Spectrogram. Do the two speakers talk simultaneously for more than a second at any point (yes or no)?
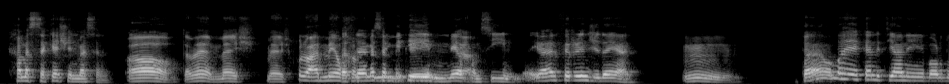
yes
